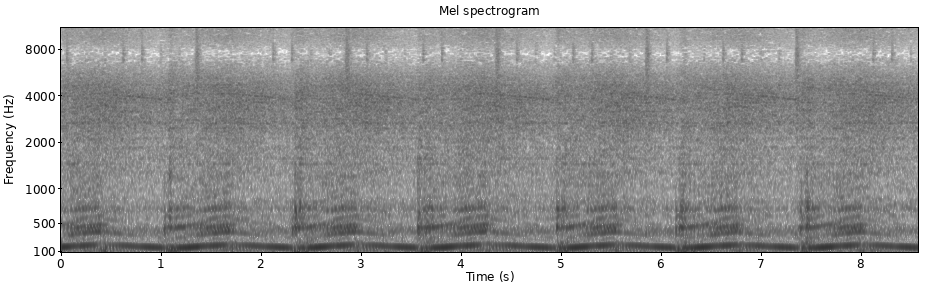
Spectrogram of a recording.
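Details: RB25 Neo engine with a high idle: the idle hunts up and down about every 1.3 seconds. Propane tests pointed away from an air leak, and a sensor was suspected; the cause was the throttle plate set too far open.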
